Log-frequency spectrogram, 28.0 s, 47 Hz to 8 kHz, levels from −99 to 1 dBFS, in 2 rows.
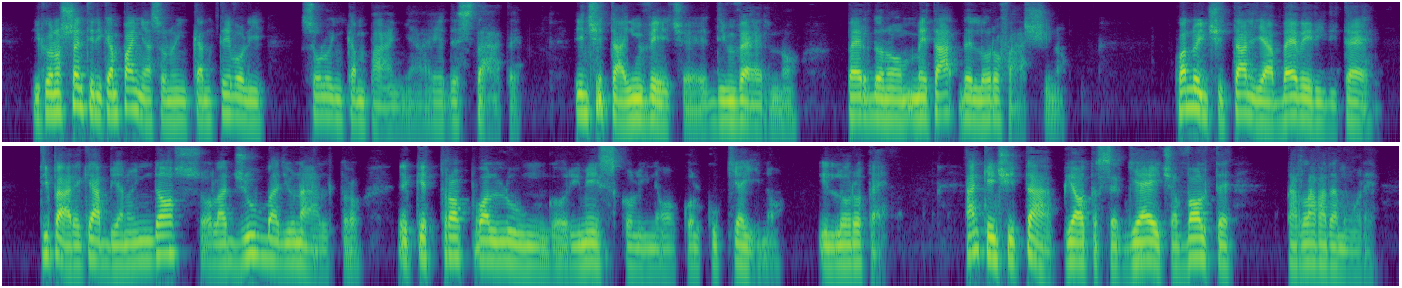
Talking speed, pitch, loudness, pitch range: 120 wpm, 115 Hz, -19 LUFS, 105-125 Hz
